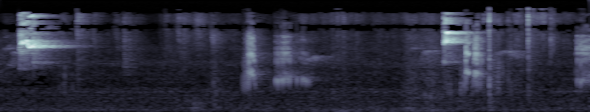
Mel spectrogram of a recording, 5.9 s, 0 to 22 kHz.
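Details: Caged white-bellied caiques, a resident couple and a new two-month-old youngster, Tokachi, Hokkaido, June 2023, the pair welcoming the newcomer; shrill high squawks and short rasping calls scattered irregularly.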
